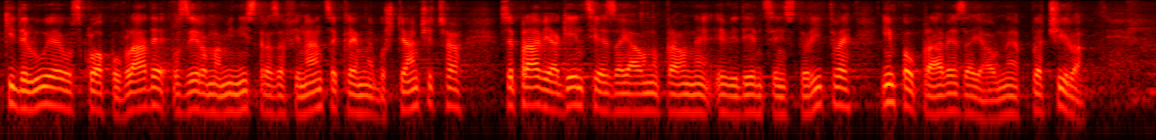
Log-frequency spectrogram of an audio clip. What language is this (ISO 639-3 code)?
slv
